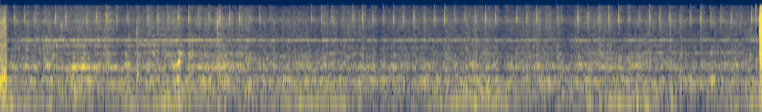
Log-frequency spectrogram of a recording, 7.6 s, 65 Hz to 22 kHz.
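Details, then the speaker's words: Sony MZ-R900 portable MiniDisc recorder after cleaning with IPA and removing a small stone rattling in the case, disc reinserted: quiet quick regular ticking under a faint thin whine as the pickup reads and seeks; normal disc read. "looking good make that funny noise when he's happy as well"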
